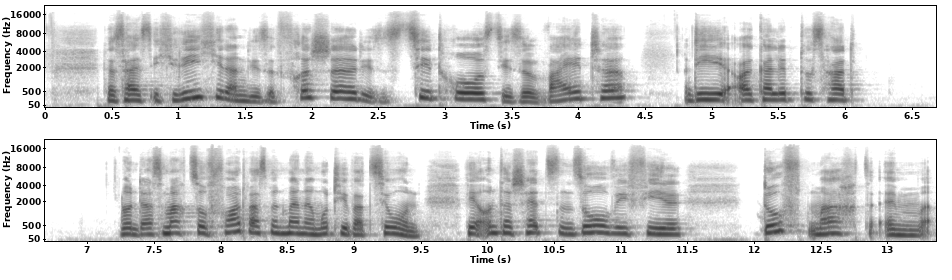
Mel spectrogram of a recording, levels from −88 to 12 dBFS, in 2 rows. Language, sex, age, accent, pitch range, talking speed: German, female, 40-59, German, 175-220 Hz, 135 wpm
